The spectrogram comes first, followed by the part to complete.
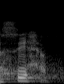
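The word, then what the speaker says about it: سحر: di sini contohnya ada sihr sihr sih sih ya sihr Iya jadi tetap kedengaran rnya di akhir tapi dia tipis sihr sih ya jangan malah dihilangin semua ya bapak-bapak sih ya malah jadi hilang jadi enggak tahu sebenarnya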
